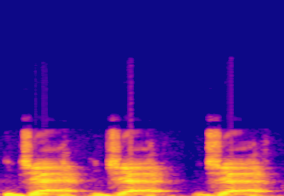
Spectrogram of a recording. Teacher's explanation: हमारी जीभ जो है तालु पर टकरा रही है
